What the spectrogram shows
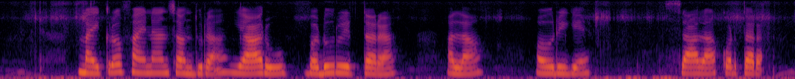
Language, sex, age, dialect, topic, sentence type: Kannada, female, 18-24, Northeastern, banking, statement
